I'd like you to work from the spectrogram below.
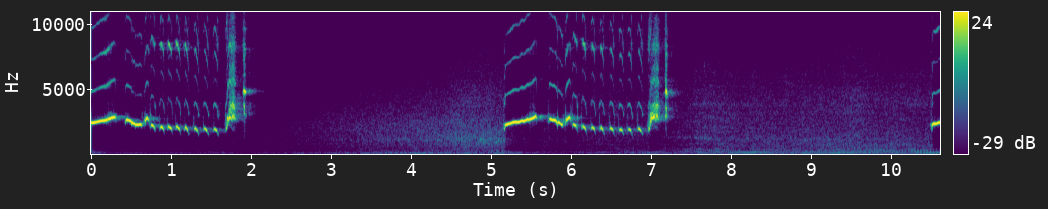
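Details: Orange-headed thrush morning song, used to stimulate other birds to sing: two bursts of loud, clear whistled notes, each series stepping downward before a sharp upward flick, separated by a pause with low rumbling background noise.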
